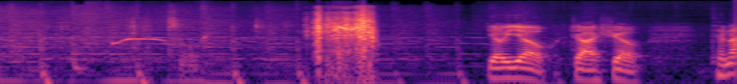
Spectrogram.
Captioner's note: whistling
